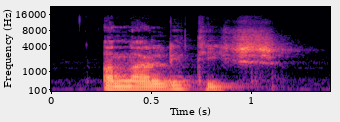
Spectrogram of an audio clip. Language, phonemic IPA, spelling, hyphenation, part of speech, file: Dutch, /ˌaː.naːˈli.tiss/, analytisch, ana‧ly‧tisch, adjective, Nl-analytisch.ogg
- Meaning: analytical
